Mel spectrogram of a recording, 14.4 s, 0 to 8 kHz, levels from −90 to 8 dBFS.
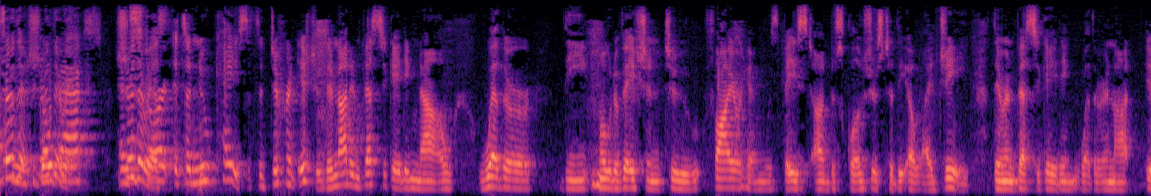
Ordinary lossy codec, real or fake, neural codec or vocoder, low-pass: AAC, 48 kbps; real; none; 7.2 kHz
